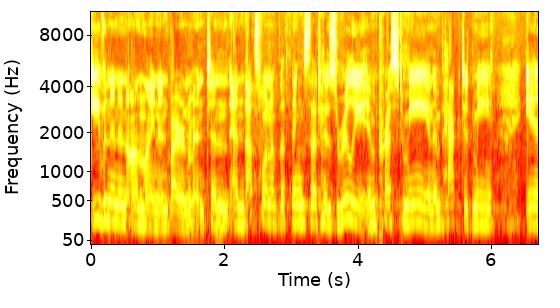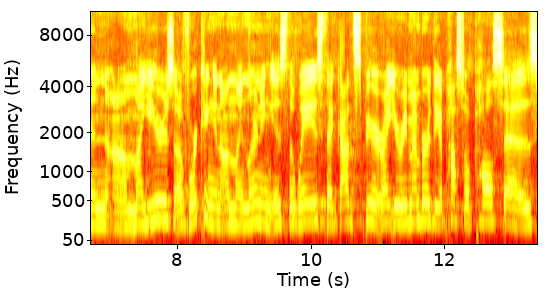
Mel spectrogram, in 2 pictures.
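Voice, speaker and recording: Amid noticeable background noise and audible room echo, a woman talks at a moderate pace with hardly any pauses. Her fairly high voice is monotone and flat, with very even loudness. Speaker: university faculty member. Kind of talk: interview.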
